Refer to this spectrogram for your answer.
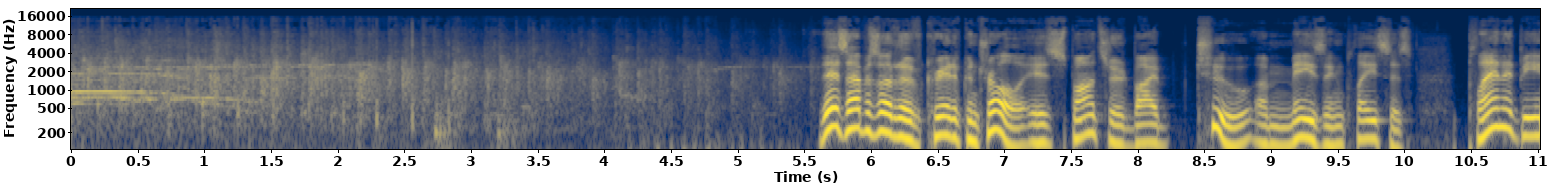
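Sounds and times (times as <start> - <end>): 
audience applause: 0.0 - 6.0
speech: 5.6 - 11.0.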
